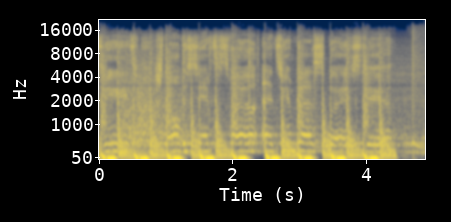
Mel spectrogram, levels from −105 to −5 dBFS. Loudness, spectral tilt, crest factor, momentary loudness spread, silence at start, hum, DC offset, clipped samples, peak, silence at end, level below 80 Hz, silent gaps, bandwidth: -11 LUFS; -4 dB/octave; 10 dB; 2 LU; 0 s; none; under 0.1%; under 0.1%; 0 dBFS; 0 s; -12 dBFS; none; 16.5 kHz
